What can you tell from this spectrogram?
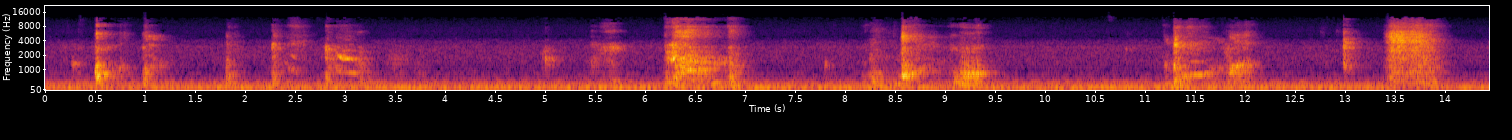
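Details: Rescue parrot producing repeated short, harsh cough-like bursts and throat-clearing noises, imitating a human cough.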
